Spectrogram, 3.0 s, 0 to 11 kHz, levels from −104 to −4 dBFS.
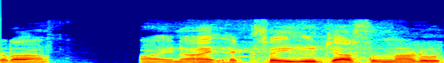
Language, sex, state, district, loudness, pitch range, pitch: Telugu, male, Andhra Pradesh, Krishna, -16 LUFS, 115-125 Hz, 120 Hz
